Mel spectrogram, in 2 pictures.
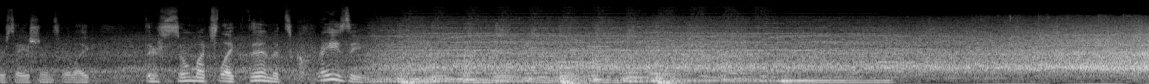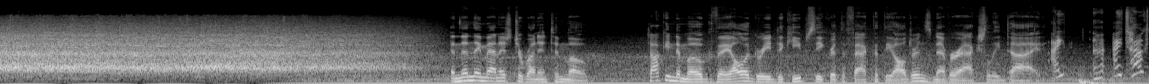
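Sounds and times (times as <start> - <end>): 
speech: 0.0 - 5.7, 16.0 - 22.9
audience applause: 0.0 - 15.8
crowd cheering with whoops and yells: 0.0 - 17.4, 18.0 - 22.0.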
